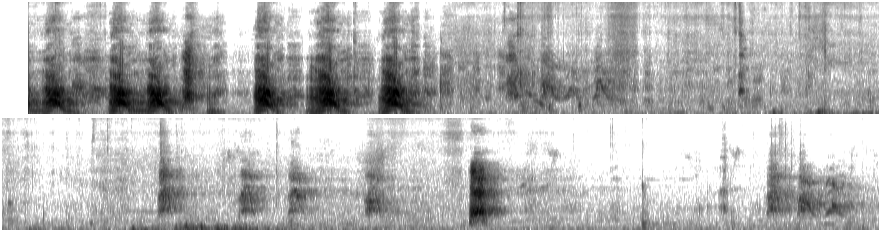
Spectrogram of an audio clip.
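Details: Šarplaninac dog barking: a fast series of about seven deep, loud barks in the first four seconds, then quieter scattered yelps and short barks with pauses between them.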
